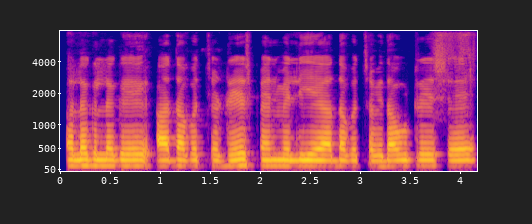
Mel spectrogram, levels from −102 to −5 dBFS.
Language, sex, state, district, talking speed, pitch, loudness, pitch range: Marwari, male, Rajasthan, Nagaur, 200 wpm, 120 Hz, -19 LUFS, 120-125 Hz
